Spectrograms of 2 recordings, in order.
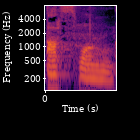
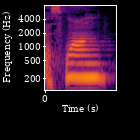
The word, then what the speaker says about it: aswang: An aswang. An aswang. Mm-hmm. It's spelled in various ways.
